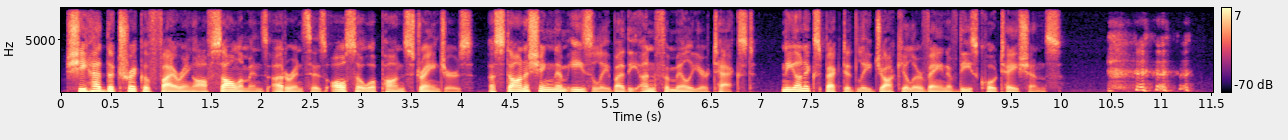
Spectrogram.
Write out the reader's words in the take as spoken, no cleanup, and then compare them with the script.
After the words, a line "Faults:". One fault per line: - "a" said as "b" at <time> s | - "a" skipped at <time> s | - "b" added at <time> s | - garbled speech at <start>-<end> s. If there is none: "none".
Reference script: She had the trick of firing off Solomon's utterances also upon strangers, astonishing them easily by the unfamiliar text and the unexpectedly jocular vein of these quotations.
She had the trick of firing off Solomon's utterances also upon strangers, astonishing them easily by the unfamiliar text the unexpectedly jocular vein of these quotations.
Faults:
- "and" skipped at 7.0 s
